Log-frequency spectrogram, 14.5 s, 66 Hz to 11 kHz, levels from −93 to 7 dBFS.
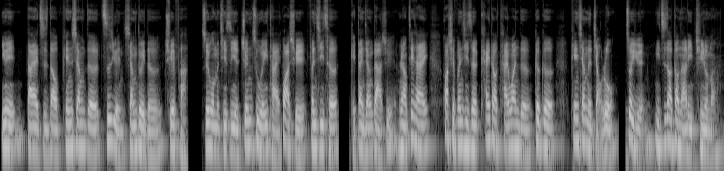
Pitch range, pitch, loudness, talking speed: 120-140 Hz, 130 Hz, -25 LUFS, 285 characters per minute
